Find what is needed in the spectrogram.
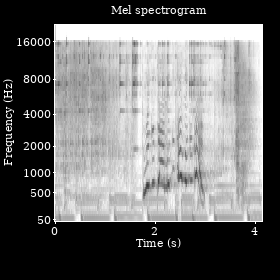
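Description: Stainless steel ball-bead chain pouring out of a glass as a chain fountain, a fast rattling clatter for about the first second and a half. A woman's wordless excited exclamation follows, over background music with a steady beat.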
